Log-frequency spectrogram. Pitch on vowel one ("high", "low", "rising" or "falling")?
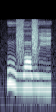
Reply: falling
